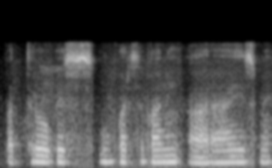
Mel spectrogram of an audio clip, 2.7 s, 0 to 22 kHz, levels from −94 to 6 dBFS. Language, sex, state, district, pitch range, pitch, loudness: Hindi, male, Haryana, Charkhi Dadri, 145-155 Hz, 150 Hz, -15 LUFS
